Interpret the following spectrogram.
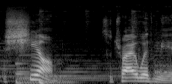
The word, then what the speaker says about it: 시험: Now, it's spelled 시험, but it's pronounced 시험.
